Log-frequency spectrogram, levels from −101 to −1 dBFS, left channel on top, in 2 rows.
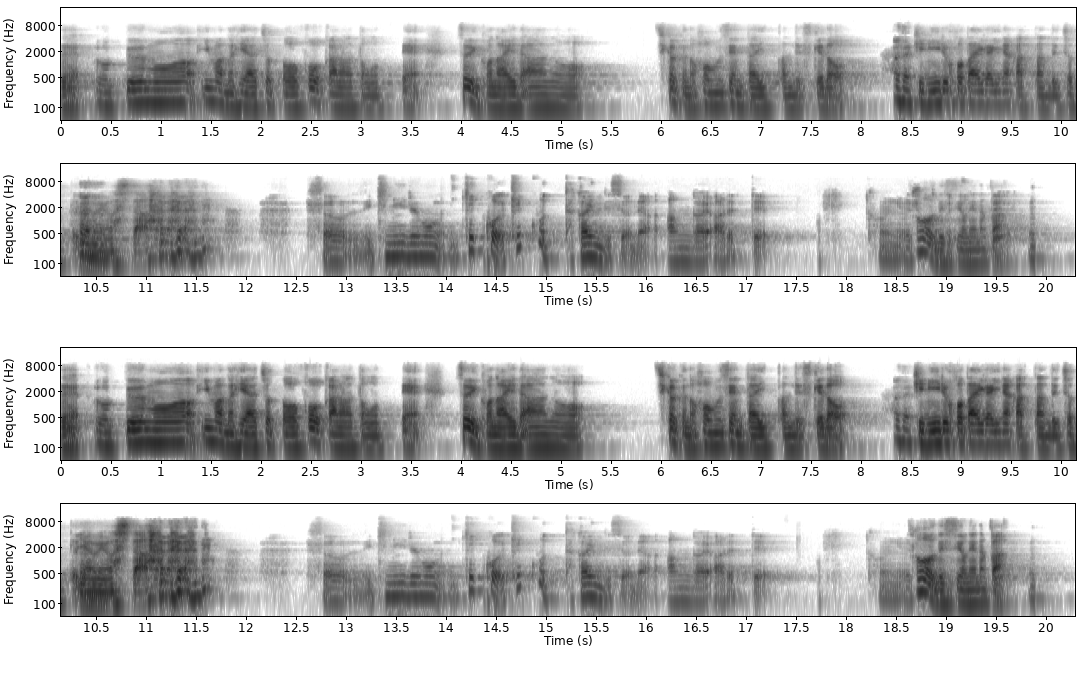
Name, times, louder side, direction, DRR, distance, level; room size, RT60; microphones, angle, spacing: voice 1, 0.0-5.2 6.0-7.9 8.5-11.7 18.7-19.6, right 7 dB, 85° right, 0.3 m, -24 dB
voice 2, 10.3-10.6 12.2-17.2 18.2-19.0 19.5-19.9, left 3 dB, 40° left, 0.4 m, -33 dB
12.0 x 8.8 x 7.8 m
head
